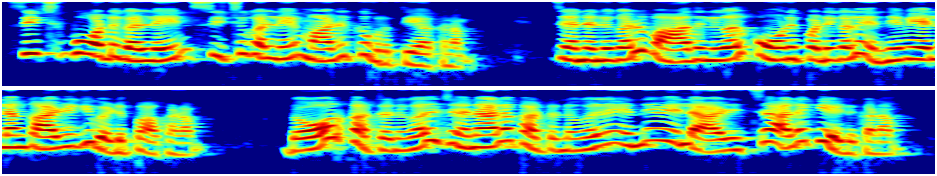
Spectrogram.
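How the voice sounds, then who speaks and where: A woman narrating a family story aloud in an expressive storytelling manner. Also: high-pitched. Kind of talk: reading a serial story aloud.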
